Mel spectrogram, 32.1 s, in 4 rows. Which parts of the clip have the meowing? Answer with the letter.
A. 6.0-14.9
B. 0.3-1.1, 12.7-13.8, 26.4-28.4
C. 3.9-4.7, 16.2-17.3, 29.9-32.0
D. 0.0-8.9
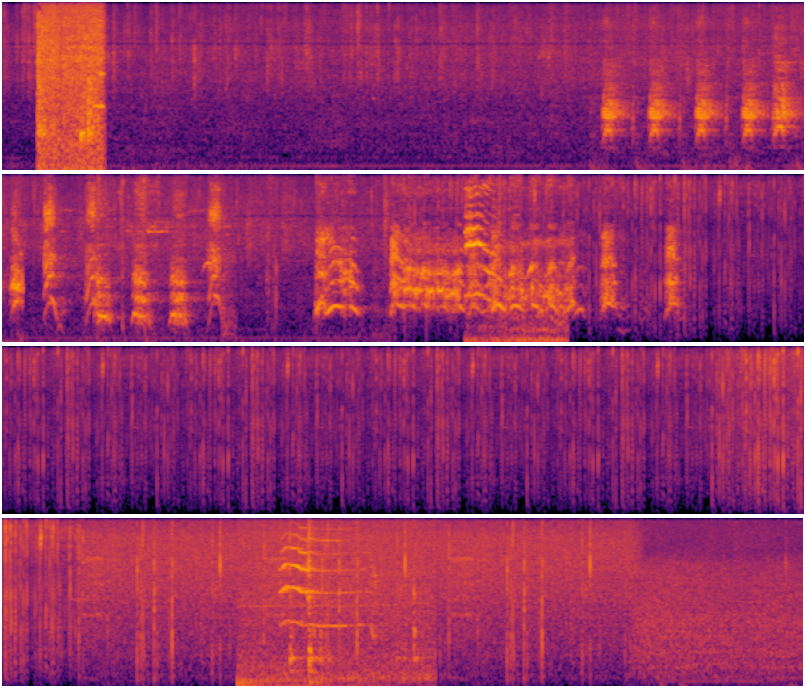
B.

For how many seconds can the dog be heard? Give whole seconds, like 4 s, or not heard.
9 s.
